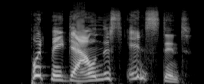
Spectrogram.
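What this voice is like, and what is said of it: Small mousy creature voice. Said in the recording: “Gergen demanded in a mousy voice.”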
